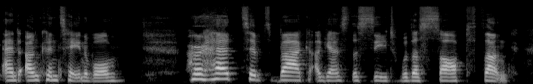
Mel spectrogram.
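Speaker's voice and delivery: ordinary delivery, nothing marked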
